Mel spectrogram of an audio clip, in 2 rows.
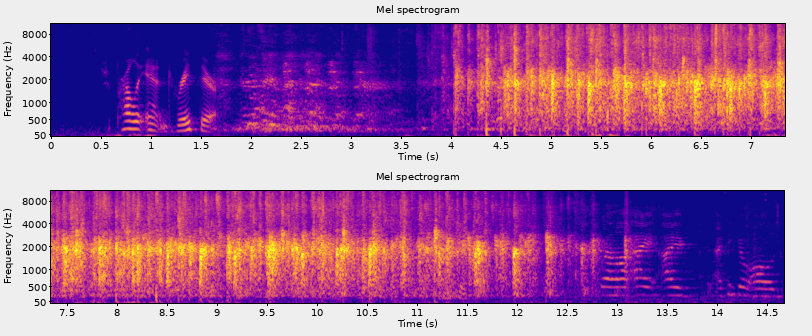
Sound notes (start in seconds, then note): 1.7 laughter; 3.6 applause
